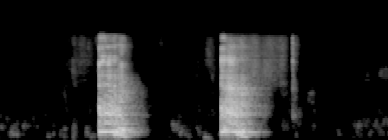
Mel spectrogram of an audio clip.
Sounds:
Throat clearing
